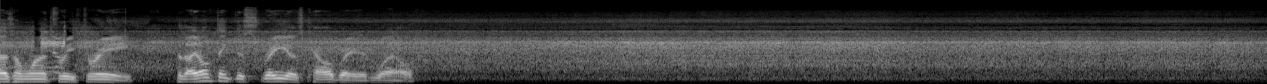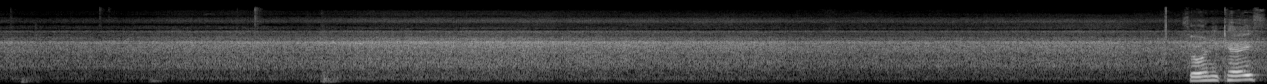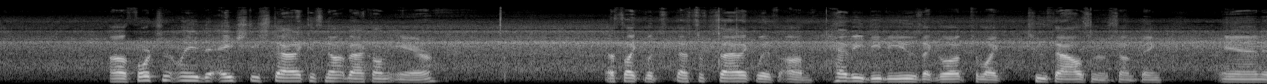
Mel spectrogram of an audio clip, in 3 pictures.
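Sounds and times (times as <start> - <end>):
radio static hiss: 0.0 - 38.0.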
